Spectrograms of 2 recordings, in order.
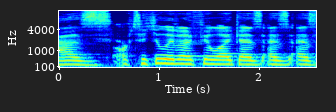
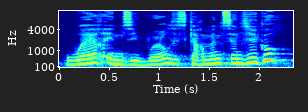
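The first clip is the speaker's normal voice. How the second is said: French-accented English rising at the end; "the" as "zee" in a French accent; 2 semitones higher than usual. Shown as a demonstration. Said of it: "how you would say it in French".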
